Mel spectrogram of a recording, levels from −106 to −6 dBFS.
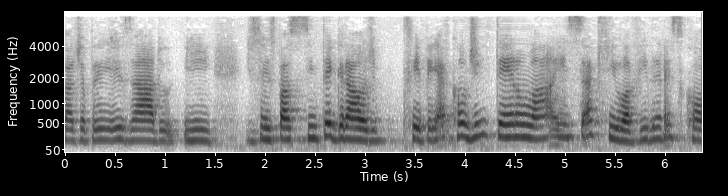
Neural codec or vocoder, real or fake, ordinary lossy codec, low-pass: codec, 16 kHz, 1.1 kbps, Voila-Tokenizer; fake; none; none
